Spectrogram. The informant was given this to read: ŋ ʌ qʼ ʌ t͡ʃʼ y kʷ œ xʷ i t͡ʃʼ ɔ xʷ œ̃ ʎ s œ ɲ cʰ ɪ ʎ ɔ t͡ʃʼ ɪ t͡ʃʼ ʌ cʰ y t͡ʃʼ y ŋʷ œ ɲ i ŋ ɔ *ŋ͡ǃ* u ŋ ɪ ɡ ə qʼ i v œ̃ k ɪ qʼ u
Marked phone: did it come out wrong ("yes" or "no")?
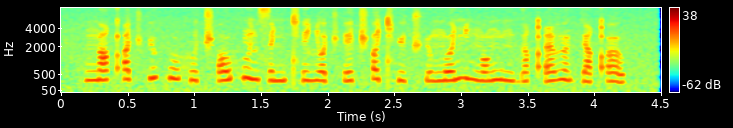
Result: yes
